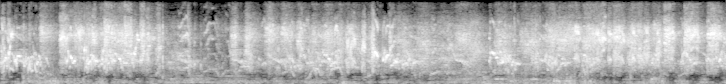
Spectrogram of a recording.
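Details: Budgerigar responding to a mirror with steady, busy chirping: a high, grainy warble with quick squeaks, dipping briefly near the middle before resuming.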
